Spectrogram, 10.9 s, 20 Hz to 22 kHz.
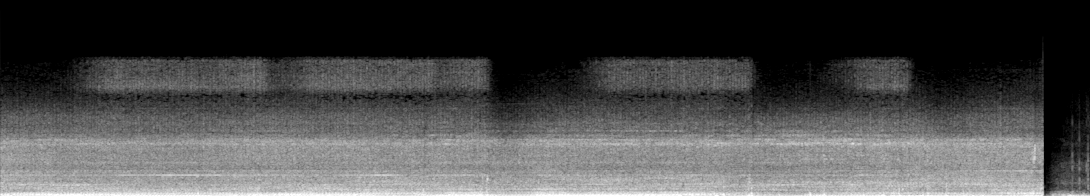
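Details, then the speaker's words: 1991 Mitsubishi Galant VR-4, custom turbo manifold with welded cracks, Precision 5558 turbo, E85 tune, 3-inch exhaust, warming up: loud, rough idle with raspy puffing about four a second; owner suspects the turbo V-band clamp is not seated or tight. "looks like the v-band might not be on quite correctly on the board just needs to get more Titans not too sure let the car warm up all right let's try this again see if I got rid of that exhaust leak"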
